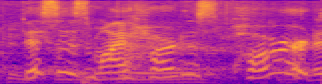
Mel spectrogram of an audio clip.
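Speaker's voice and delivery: embarrassed little laugh. Real, not acted. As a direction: laugh it off, a bit sheepish. Embarrassed about forgetting names.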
